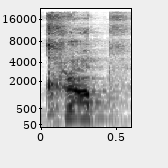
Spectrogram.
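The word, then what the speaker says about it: ครับ: Now, ca pronounced in a long vowel with a falling tone at the end of a sentence is how a Thai woman expresses respect. A man puts the word crap pronounced with a short vowel in a middle tone in that position for that purpose.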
